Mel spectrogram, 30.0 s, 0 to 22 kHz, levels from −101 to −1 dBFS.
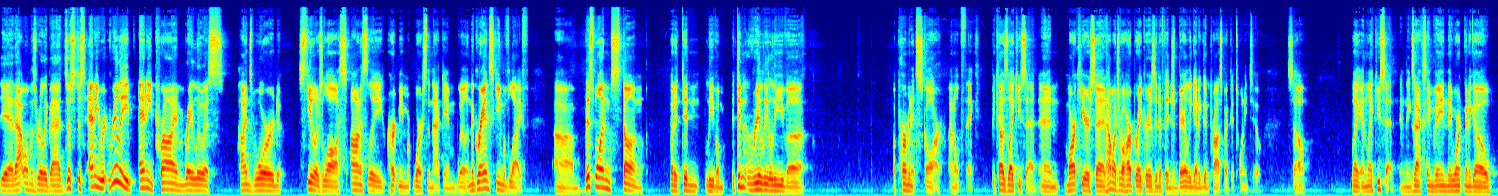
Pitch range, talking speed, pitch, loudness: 105-125 Hz, 190 wpm, 115 Hz, -18 LUFS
